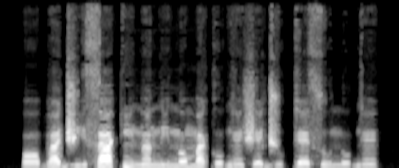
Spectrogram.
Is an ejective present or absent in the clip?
absent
